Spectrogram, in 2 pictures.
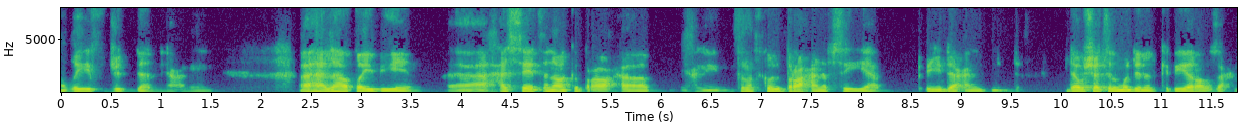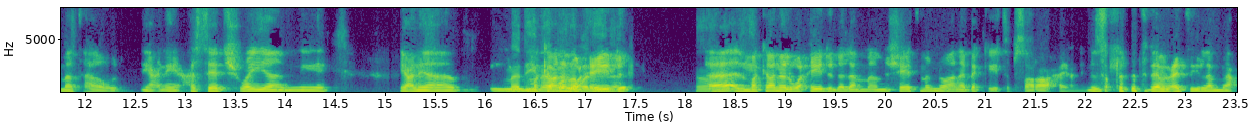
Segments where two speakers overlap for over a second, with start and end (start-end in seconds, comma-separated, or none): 16.2-17.4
